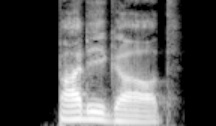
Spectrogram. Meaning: bodyguard
- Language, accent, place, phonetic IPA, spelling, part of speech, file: German, Germany, Berlin, [ˈbɔdiˌɡaːɐ̯t], Bodyguard, noun, De-Bodyguard.ogg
